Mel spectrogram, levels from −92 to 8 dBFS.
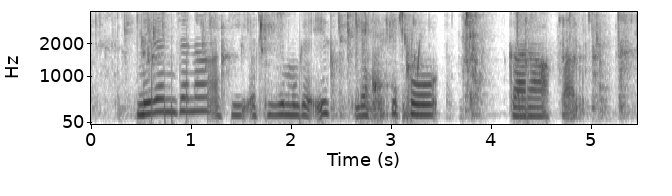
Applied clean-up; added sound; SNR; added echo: neural mask model RNNoise.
